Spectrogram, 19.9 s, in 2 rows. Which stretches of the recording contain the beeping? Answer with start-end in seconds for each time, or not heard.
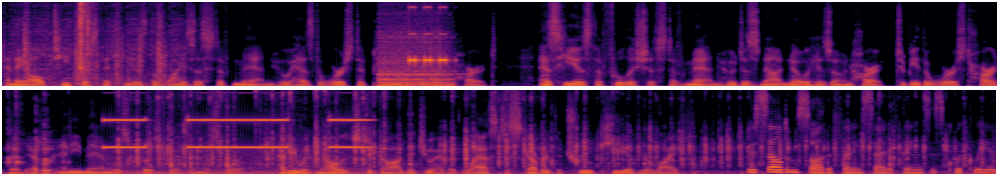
3.8-4.5, 10.9-13.7.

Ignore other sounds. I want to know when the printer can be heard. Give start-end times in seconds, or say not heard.
0.0-1.9.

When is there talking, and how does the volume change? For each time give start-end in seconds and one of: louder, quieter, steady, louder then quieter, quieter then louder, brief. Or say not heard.
0.0-19.8 steady.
